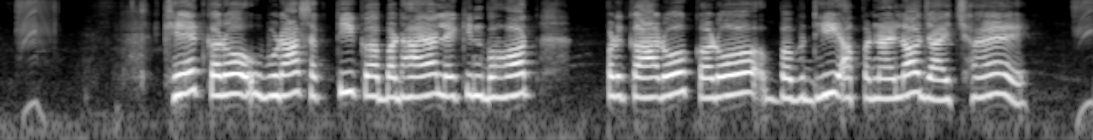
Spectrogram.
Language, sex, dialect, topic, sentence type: Maithili, female, Angika, agriculture, statement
